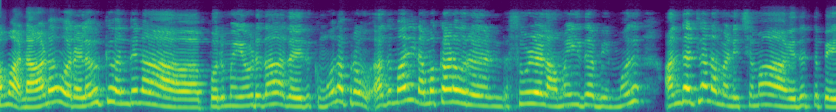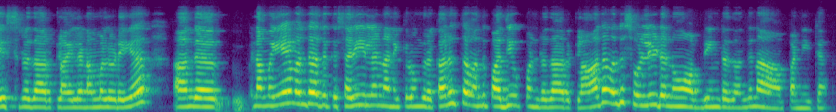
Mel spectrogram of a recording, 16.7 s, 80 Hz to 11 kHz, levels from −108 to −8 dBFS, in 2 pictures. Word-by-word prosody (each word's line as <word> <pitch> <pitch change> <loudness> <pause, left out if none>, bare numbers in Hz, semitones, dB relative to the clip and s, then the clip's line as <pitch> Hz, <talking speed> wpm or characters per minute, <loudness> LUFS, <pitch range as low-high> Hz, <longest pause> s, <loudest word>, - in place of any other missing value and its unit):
ஆமா. 285 +1 +4
நானும் 315 +11 +5
ஓரளவுக்கு 305 +8 +1
வந்து 335 +1 -1
நான் 240 -8 +4
பொறுமையோடு 265 +2 -1
தான் 315 +1 +3
அத 270 -3 -2
எதிர்க்கும்போது 265 +8 -3
அப்புறம் 335 -5 -1
அது 295 +6 -3
மாரி 400 +3 +5
நமக்கான 365 +2 +5
ஒரு 300 -3 +2 0.4
சூழல் 325 -2 +4
அமையுது 295 +2 -5
அப்டினும்போது, 255 +7 -4 0.3
அந்த 340 +7 -2
இடத்துல 395 +2 +4
நம்ம 305 -5 -2
நிச்சயமா 275 +4 -5 0.3
எதிர்த்து 270 +2 -6
பேசுறதா 240 -1 -1
இருக்கலாம். 225 -1 -6
இல்ல 230 0 -3
நம்மளுடைய 230 +1 -3 0.5
அந்த, 250 +1 -1 0.6
நம்ம 270 +1 -2
ஏன் 345 0 +1
வந்து 330 0 +4
அதுக்கு 260 -4 -7
சரியில்லன்னு 285 +1 -3
நினைக்கிறோங்கிற 250 0 -5
கருத்த 330 +3 +1
வந்து 275 0 -6
பதிவு 265 +3 -1
பண்றதா 230 -2 -3
இருக்கலாம். 220 +1 -4
அத - - -8
வந்து 370 +3 -3
சொல்லிடணும் 280 -4 -1
அப்டின்றத 230 -1 -6
வந்து 245 +3 -10
நான் 200 -3 -4
பண்ணிட்டேன். 205 0 -12
265 Hz, 160 wpm, -19 LUFS, 240-310 Hz, 0.6 s, நானும்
